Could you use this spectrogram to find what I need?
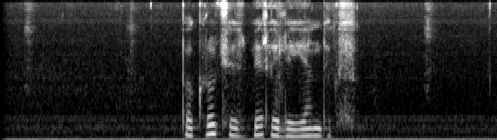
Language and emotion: Russian, neutral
